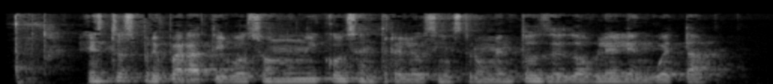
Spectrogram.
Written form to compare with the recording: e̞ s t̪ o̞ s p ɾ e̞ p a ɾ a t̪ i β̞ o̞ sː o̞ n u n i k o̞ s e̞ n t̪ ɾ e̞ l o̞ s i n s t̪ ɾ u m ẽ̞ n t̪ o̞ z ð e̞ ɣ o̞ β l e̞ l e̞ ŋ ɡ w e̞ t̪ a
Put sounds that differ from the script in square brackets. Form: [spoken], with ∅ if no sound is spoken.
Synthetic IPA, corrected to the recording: e̞ s t̪ o̞ s p ɾ e̞ p a ɾ a t̪ i β̞ o̞ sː o̞ n u n i k o̞ s e̞ n t̪ ɾ e̞ l o̞ s i n s t̪ ɾ u m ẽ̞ n t̪ o̞ z ð e̞ [ð] o̞ β l e̞ l e̞ ŋ ɡ w e̞ t̪ a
